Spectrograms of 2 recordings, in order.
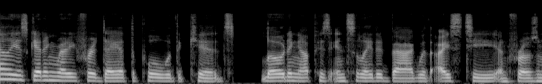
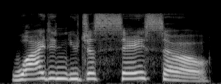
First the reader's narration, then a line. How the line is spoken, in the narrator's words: In English he yells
